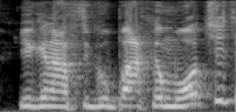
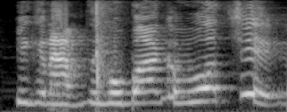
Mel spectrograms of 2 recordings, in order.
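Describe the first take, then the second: First: Said in the usual way. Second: Much higher, quick mock voice; silly high voice. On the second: Shown as a demonstration. Streamer teasing Derek again, high goofy put-on voice. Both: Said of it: "repeats in another voice".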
